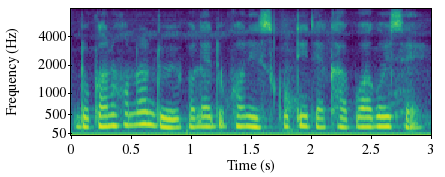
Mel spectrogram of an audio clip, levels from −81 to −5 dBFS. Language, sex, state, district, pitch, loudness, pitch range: Assamese, female, Assam, Sonitpur, 220 Hz, -16 LUFS, 210-230 Hz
